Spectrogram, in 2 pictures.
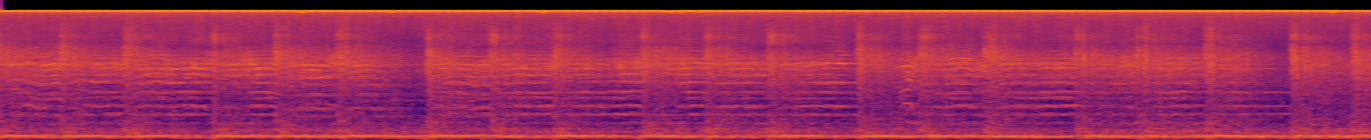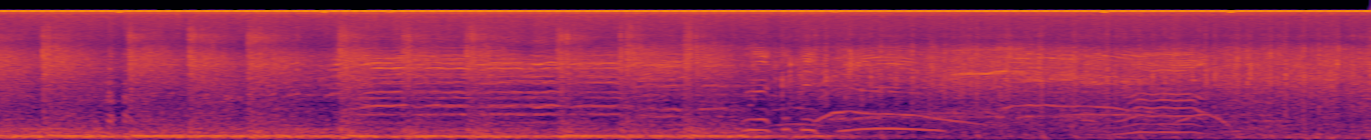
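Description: Iñupiaq drum-dance song: group singing over frame drums beaten in a steady rhythm, ending about three-quarters of the way through. A few voices follow more quietly.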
